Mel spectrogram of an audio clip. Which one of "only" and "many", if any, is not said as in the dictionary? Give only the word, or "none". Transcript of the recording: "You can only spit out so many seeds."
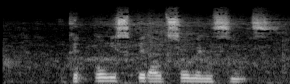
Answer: only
